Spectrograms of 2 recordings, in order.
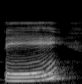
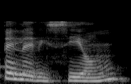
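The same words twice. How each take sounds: First: "televisión" split into te, le, vi, sión; syllable by syllable. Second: Said in the usual way. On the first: Shown as a demonstration. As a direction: sound out "televisión" one syllable at a time, with pauses. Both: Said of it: "si le abreviando tenemos".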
